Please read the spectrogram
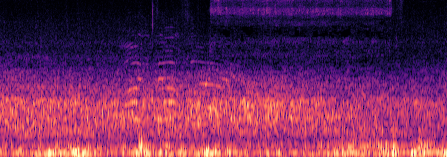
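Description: A few faint bird calls, about a second in, over a steady low rumble.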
